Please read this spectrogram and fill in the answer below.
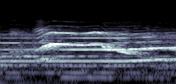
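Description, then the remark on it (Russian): A child's high, piercing cry rings out in one unbroken wail from distant compartments of a space station, its pitch rising and wavering before sliding back down, steady, with no talking around it. “Однако спустя мгновение он сменился пронзительным детским плачем.”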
